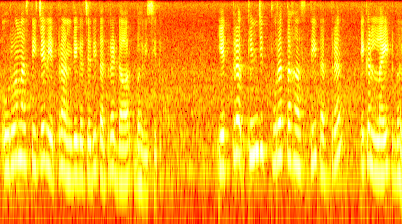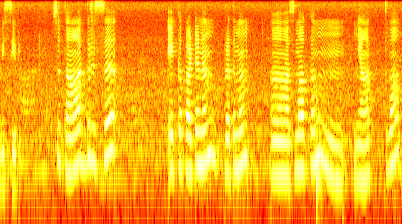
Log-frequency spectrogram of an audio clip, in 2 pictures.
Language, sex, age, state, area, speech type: Sanskrit, female, 30-45, Tamil Nadu, urban, spontaneous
